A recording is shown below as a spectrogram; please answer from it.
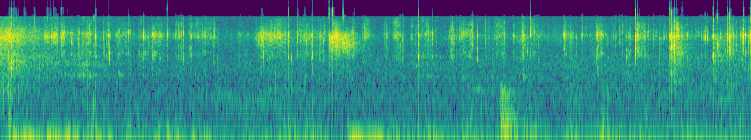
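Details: A Welsh Corgi eats freeze-dried dog food after being told to sit, crunching with steady crackling bites over a low background hiss.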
